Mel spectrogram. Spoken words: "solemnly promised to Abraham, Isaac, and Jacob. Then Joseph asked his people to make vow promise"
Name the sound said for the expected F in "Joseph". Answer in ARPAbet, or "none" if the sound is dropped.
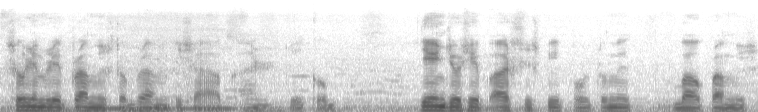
P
